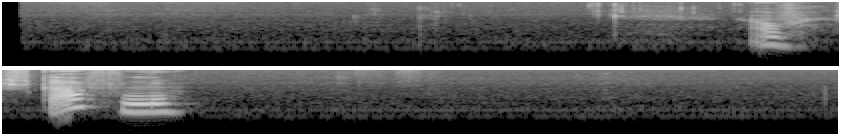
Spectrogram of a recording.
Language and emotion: Russian, positive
